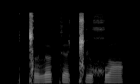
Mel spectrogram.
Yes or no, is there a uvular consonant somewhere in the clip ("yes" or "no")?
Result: yes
